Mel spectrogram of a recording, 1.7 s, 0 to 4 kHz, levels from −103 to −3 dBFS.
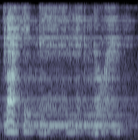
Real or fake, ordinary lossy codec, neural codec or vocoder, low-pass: fake; none; vocoder, 22.05 kHz, 80 mel bands, HiFi-GAN; 3.6 kHz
